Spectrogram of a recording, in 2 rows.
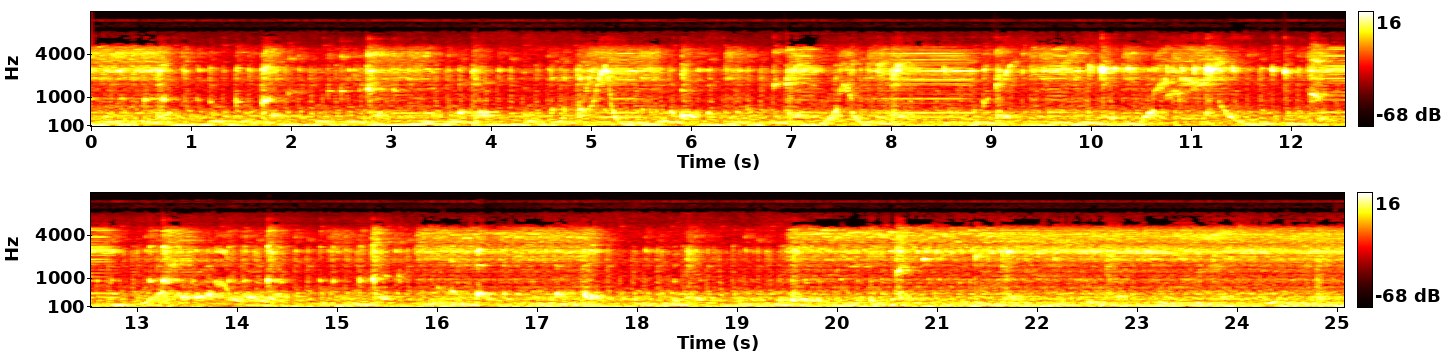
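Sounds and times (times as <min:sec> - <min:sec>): amplified plucked and scraped sounds: 0:00.0 - 0:25.0.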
